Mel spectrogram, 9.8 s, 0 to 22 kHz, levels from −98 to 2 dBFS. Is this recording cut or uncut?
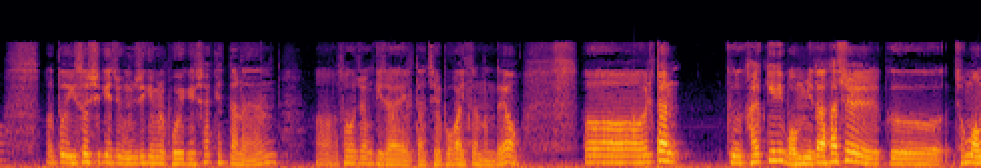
uncut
